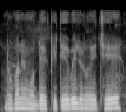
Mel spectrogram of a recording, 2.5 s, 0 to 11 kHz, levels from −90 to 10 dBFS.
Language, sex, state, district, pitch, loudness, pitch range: Bengali, male, West Bengal, Cooch Behar, 125 Hz, -15 LUFS, 120-135 Hz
